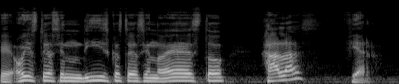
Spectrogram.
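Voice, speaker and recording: This man talks at a very fast pace, his pitch fairly high and his intonation fairly even. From Mexico, Ciudad Obregón, Sonora. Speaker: rapper. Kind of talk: casual interview chat.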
